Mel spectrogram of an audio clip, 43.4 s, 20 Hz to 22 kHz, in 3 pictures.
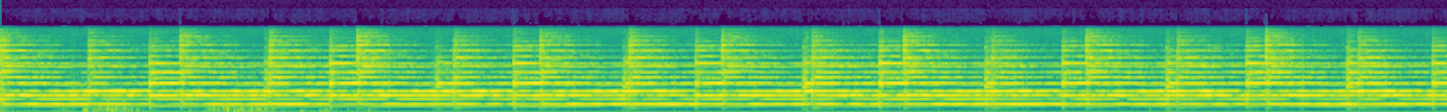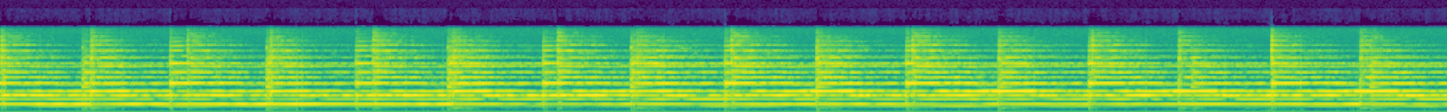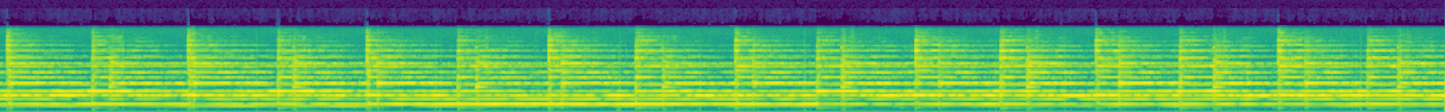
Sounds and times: Church bell: 0.0 - 43.3.

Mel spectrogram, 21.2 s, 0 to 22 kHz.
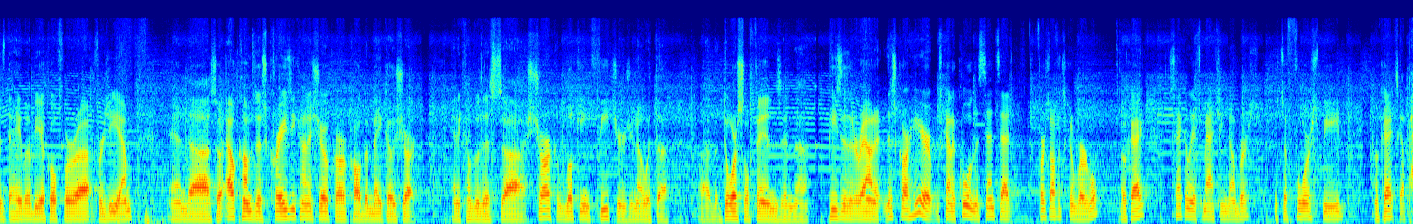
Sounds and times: Music: 0.0 - 21.1
Speech: 0.0 - 21.1.

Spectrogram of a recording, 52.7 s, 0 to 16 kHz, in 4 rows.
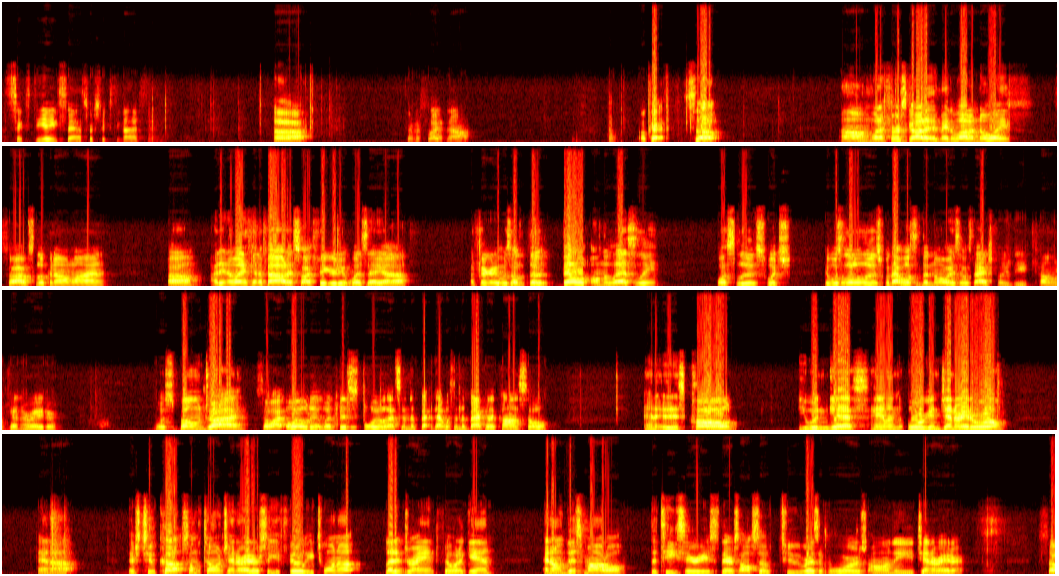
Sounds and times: Speech: 0.0 - 2.0, 3.4 - 3.9, 5.1 - 5.9, 8.0 - 9.0, 10.5 - 14.6, 15.3 - 18.4, 19.1 - 21.4, 22.2 - 27.7, 28.3 - 33.3, 34.4 - 35.6, 36.4 - 39.0, 40.0 - 45.8, 46.4 - 51.6.

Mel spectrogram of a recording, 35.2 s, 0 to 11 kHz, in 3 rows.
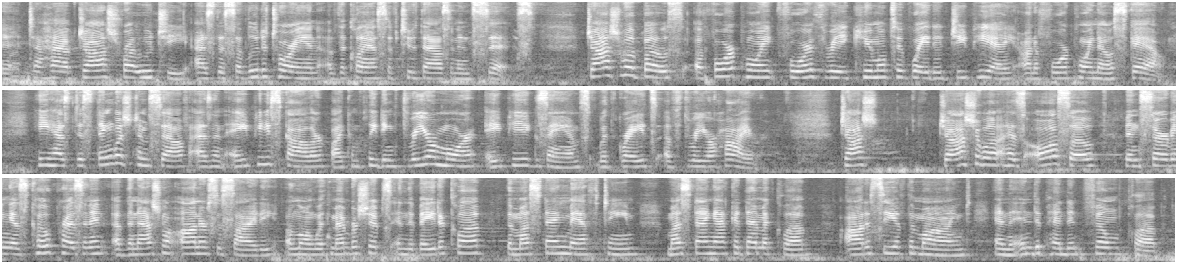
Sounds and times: Female speech, woman speaking: 0.0 - 19.4, 20.1 - 35.1
Narration, monologue: 0.0 - 35.2.

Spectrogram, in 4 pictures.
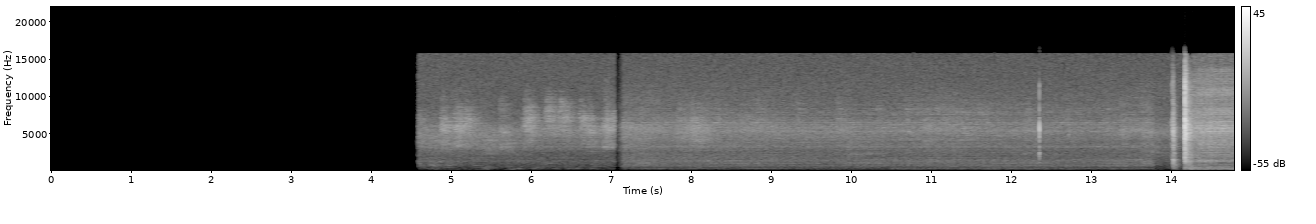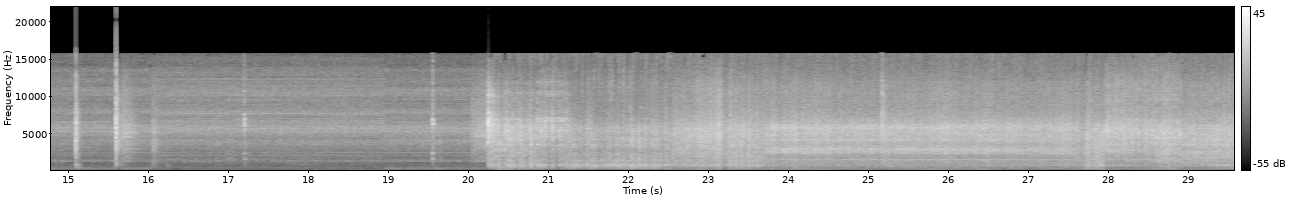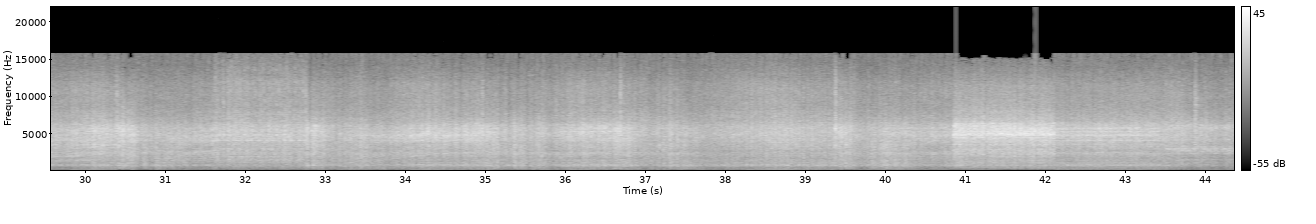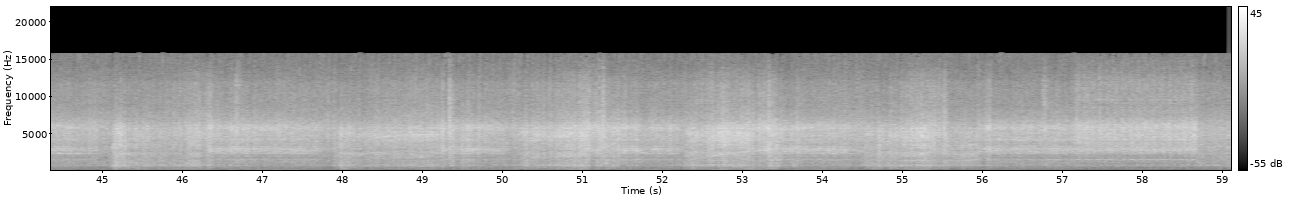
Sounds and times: Car: 20.3 - 59.1.

